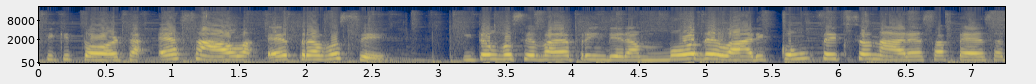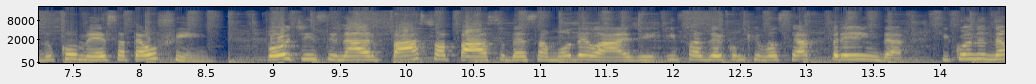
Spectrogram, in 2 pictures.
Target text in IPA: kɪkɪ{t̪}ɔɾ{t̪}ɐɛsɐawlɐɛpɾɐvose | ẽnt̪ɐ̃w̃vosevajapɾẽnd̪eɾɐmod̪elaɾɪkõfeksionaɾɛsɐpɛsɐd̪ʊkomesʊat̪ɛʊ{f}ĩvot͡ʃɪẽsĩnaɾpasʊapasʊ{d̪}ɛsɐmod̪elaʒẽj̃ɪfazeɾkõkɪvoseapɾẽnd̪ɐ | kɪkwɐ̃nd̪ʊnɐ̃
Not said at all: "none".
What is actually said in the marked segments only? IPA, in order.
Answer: t̪, t̪, f, d̪

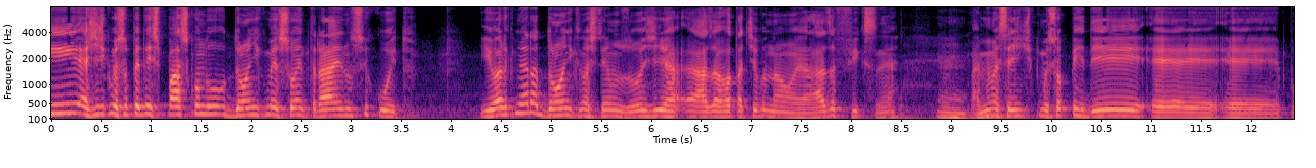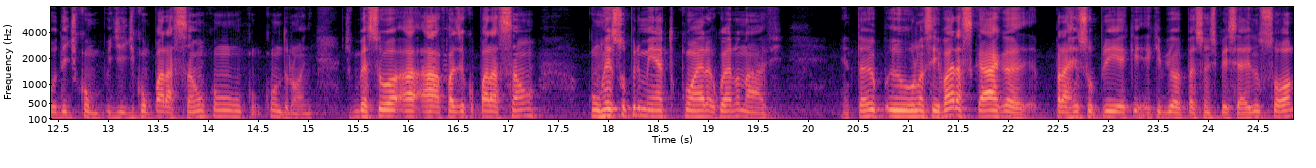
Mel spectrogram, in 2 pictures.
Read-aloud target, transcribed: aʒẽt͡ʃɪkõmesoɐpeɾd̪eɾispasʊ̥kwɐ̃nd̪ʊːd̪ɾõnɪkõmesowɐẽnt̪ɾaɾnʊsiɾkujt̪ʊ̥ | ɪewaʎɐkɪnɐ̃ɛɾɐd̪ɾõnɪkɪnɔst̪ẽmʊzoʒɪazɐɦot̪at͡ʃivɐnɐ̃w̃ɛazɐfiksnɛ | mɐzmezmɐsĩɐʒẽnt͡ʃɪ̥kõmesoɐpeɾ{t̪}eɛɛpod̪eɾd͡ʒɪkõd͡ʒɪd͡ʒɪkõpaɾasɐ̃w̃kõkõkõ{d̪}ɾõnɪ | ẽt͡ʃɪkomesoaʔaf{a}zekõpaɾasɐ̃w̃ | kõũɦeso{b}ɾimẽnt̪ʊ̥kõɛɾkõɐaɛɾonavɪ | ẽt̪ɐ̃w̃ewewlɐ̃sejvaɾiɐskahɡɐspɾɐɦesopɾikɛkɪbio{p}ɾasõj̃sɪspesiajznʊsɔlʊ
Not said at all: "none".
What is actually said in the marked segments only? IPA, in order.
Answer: d̪, d̪, a, p, p

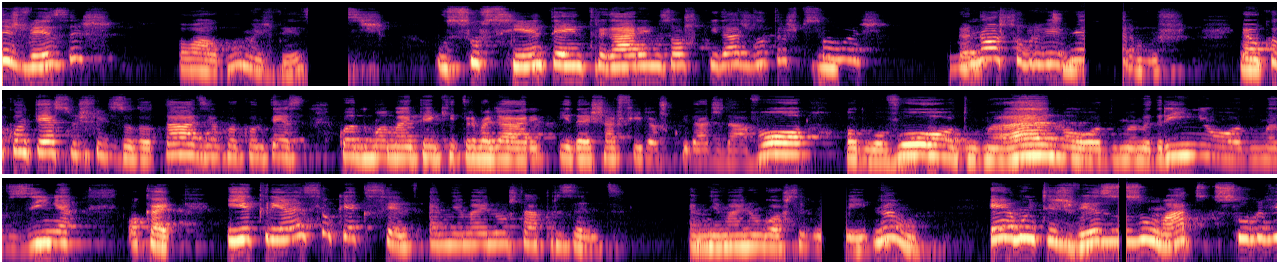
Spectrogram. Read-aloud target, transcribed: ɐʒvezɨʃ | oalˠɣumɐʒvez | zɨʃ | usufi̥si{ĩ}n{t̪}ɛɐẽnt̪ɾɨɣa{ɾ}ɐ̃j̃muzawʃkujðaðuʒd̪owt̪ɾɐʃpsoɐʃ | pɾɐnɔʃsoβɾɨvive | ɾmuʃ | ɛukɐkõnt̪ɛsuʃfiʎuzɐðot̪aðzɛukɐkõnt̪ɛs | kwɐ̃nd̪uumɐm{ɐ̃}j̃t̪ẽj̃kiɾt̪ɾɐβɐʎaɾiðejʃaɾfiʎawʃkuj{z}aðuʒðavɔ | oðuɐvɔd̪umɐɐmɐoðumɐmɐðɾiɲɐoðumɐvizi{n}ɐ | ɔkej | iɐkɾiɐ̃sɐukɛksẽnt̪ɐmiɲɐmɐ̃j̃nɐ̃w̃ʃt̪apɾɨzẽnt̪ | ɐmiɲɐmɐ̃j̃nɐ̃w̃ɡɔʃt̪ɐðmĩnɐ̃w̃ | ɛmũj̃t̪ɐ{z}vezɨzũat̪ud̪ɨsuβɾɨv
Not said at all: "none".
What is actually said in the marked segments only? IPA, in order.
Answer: ẽ, t̪, ɾ, ɐ̃, ð, ɲ, ʒ

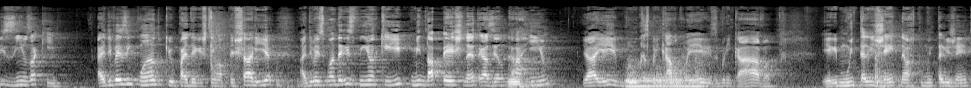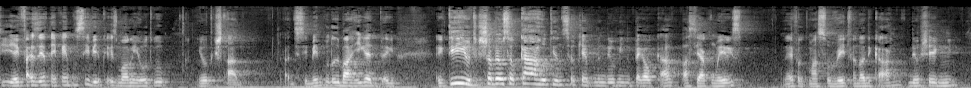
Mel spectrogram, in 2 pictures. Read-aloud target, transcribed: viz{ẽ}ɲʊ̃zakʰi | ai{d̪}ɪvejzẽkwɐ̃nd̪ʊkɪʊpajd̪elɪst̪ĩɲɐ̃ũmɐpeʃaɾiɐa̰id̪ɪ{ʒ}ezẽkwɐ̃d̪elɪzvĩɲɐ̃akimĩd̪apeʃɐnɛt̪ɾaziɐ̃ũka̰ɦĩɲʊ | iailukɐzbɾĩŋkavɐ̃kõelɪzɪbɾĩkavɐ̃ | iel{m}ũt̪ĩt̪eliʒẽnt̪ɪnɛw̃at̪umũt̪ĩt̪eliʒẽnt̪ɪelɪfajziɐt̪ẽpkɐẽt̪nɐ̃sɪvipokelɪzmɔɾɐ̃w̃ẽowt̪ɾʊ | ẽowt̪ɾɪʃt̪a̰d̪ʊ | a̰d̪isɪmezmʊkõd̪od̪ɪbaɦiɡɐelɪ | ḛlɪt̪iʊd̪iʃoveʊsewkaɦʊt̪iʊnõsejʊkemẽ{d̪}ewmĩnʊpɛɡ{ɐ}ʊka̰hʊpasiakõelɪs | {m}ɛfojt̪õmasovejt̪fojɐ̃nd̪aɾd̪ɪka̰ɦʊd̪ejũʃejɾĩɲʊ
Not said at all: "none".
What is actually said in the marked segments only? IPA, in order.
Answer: ĩ, d̪, v, m, d̪, a, n

